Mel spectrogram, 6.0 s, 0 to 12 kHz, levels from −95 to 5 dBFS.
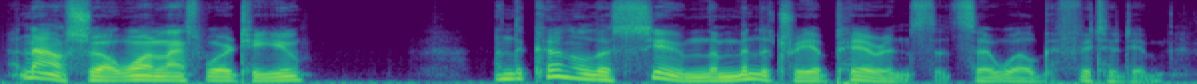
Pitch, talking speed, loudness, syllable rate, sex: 115 Hz, 190 wpm, -19 LUFS, 6.7 syllables/s, male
